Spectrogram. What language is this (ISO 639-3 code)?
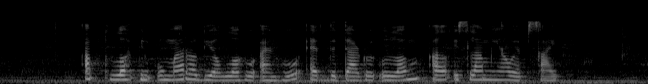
jav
